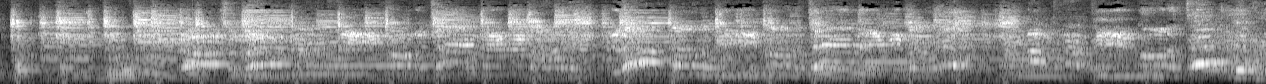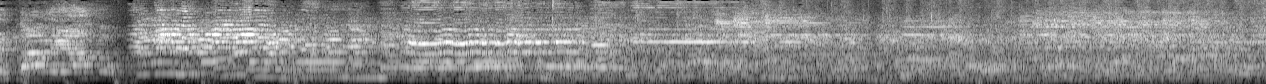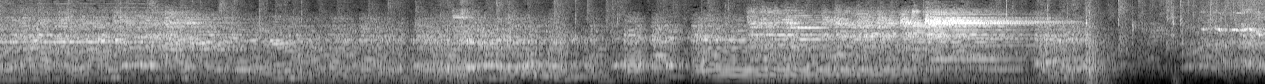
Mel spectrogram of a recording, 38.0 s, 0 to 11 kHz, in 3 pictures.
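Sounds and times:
acoustic and electric guitars playing: 0:00.0 - 0:36.8.

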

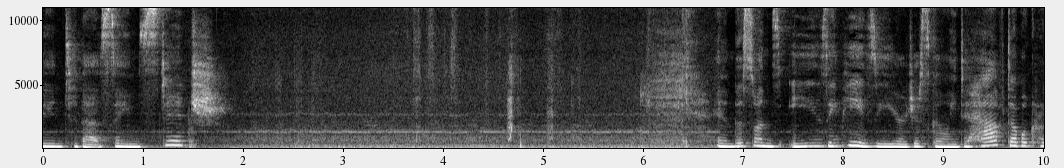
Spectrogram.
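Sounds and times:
faint steady whine: 0:00.0 - 0:10.0
low background hum: 0:00.0 - 0:10.0.

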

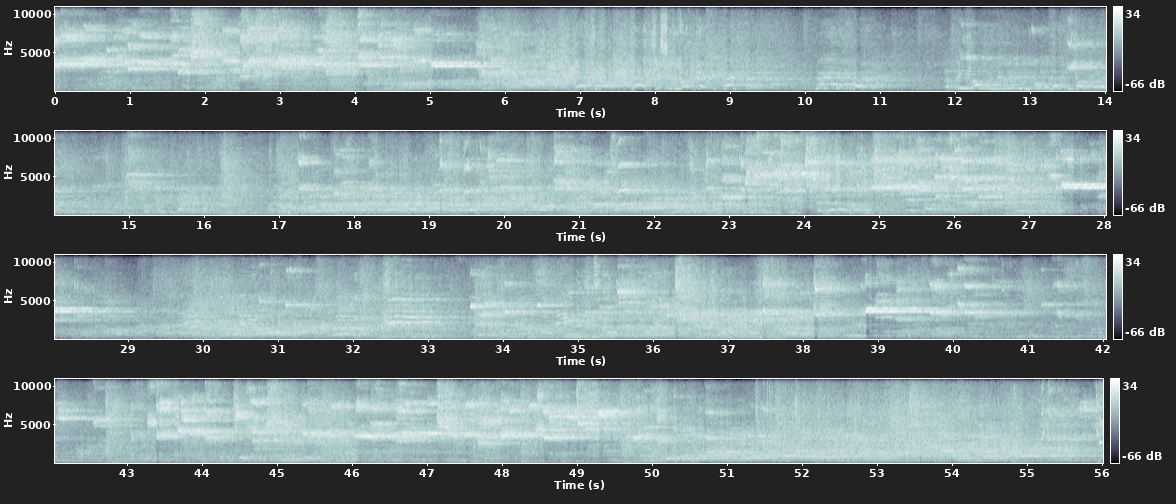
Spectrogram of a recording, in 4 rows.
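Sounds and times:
echoing voices: 0:00.0 - 0:56.0.

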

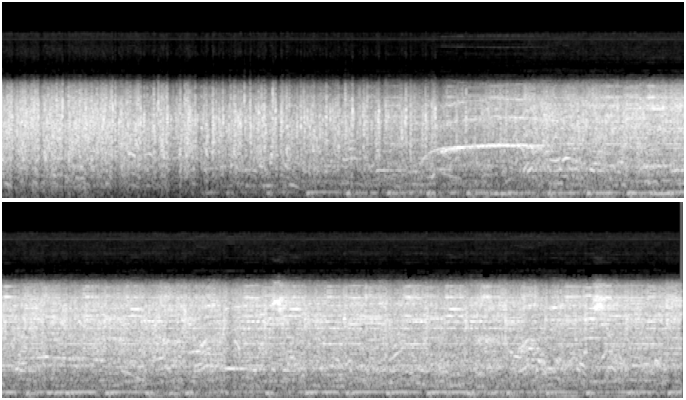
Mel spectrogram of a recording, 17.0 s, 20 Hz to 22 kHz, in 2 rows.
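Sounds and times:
audience applause: 0:00.0 - 0:17.0
crowd noise: 0:00.0 - 0:17.0
rock music with bass and drums: 0:04.4 - 0:17.0.

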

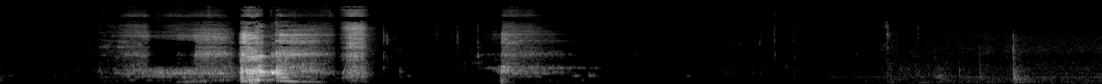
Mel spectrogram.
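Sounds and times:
person coughing: 0:02.3 - 0:03.3.

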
